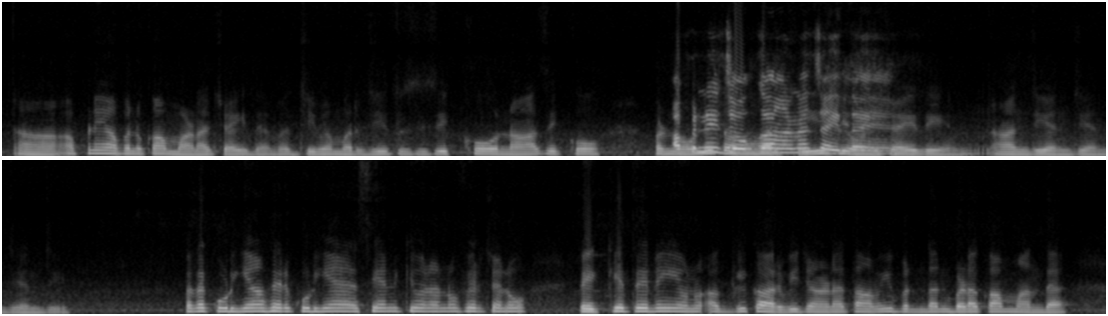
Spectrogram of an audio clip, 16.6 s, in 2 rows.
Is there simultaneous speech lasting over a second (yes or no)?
yes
